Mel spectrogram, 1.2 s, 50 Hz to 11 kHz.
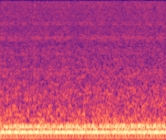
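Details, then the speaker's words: Hampton Bay Littleton 42" ceiling fan, light kit and globe fitted, running on medium: steady low constant-pitch buzz from one loose light-kit screw vibrating; touching the screw reduced the noise, louder on high. "it's mainly one of these screws yeah it's this particular screw right here because i touched it the noise kind of went away a little bit this is medium yeah the light kit it has some vibration problems and if the room's completely silent you will hear them"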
